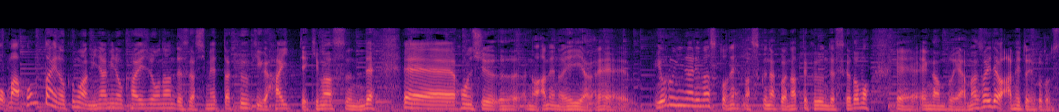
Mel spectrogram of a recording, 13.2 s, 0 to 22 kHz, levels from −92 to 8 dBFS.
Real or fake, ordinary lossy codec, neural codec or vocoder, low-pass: real; none; none; none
